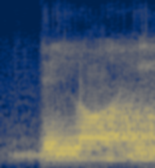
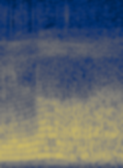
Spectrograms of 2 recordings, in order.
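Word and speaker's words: لله: itu yang enggak boleh lillahi lillahi lillah itu enggak boleh kita bukan Lilah kalian sebab kan dia tarkik kalau tarkik kan berarti tipis semua yang berkasroh dibaca tipis kecuali fathah sama Doma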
